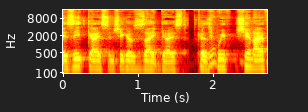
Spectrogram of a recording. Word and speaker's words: Zeitgeist: to go and ask my girlfriend how to pronounce Zeitgeist. Because your knee jerk is to say Zeitgeist.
